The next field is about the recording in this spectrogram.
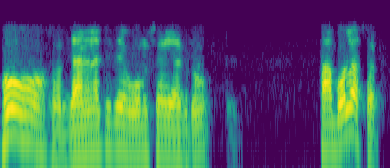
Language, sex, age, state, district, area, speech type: Marathi, male, 45-60, Maharashtra, Jalna, urban, conversation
